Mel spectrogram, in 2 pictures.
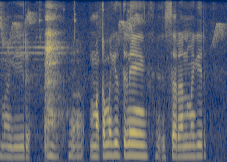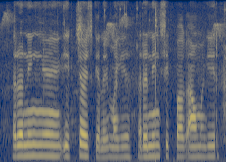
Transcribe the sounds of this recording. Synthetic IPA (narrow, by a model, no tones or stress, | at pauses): maɡiːɾ | makamaɡiːɾt̪iɽ̃esəɾanmaɡiːɾ | ɾəniŋɡekt͡ɕɔjskɛlamaɡiɾɾəniŋɡɕik̚pakãwmaɡiːɾ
